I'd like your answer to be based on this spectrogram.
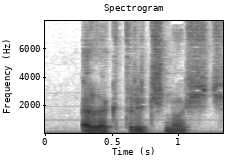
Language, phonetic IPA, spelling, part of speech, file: Polish, [ˌɛlɛkˈtrɨt͡ʃnɔɕt͡ɕ], elektryczność, noun, Pl-elektryczność.ogg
